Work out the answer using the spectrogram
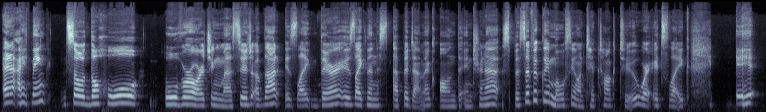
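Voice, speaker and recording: A young woman co-hosts a laid-back podcast, telling internet stories with plenty of "like" and the odd swear word. Her voice sits at an ordinary middle pitch. She slips Japanese phrases into her English. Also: normal speed. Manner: animated storyteller, heavy "like" filler, swears, mixes in Japanese. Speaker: podcast co-host. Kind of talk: casual chat.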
